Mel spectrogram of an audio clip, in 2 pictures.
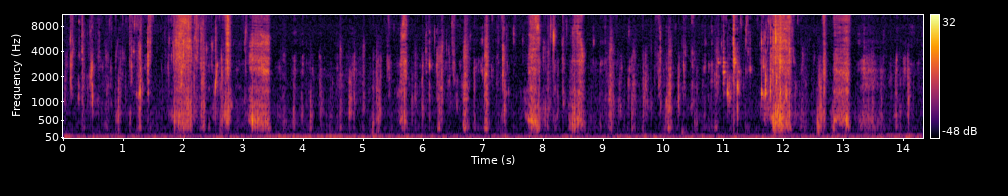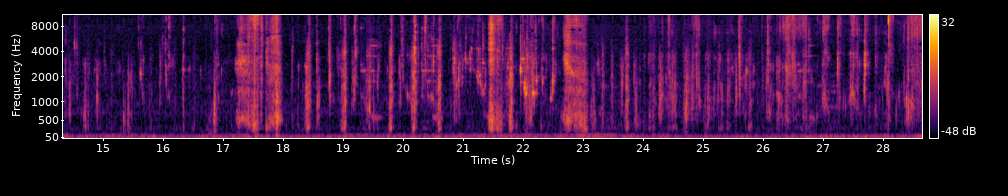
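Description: Close-miked chewing and biting of fried dough sticks, some soaked soft in a milky liquid, with wet mouth sounds and louder bites every few seconds. A steady low hum runs underneath.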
